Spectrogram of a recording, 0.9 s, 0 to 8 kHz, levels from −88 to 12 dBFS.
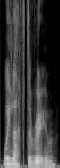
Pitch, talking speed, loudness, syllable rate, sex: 200 Hz, 265 wpm, -15 LUFS, 5.0 syllables/s, female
